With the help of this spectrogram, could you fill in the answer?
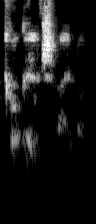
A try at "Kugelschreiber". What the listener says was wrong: You like swallow the R. You have to like put it in front of your mouth pretty much.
